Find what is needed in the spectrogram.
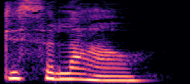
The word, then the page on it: disallow: British English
